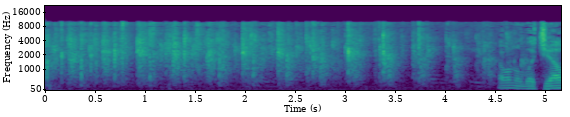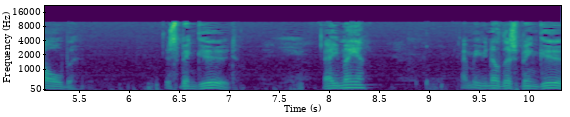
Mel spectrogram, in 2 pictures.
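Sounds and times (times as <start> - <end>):
audience clapping: 0.0 - 5.0
speech: 4.5 - 5.6, 6.4 - 7.1, 7.9 - 8.5, 9.3 - 10.3.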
